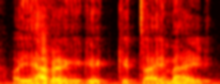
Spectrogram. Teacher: intonation so a few times when you make made a statement you were doing that Rising intonation at the end I think we've mentioned this before so you're turning a statement into a question when it's not a question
